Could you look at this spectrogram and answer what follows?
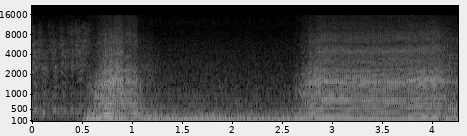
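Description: A car engine in the racing game Burnout Paradise revs and drones steadily with rising and falling pitch, loud and close, running continuously without any talk.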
